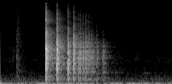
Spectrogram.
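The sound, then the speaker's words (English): Dice are rolled for an attack roll and rattle across a hard tabletop: a quick burst of sharp, clattering clicks lasting about half a second before settling into quiet, with no voices. “What, you mean you don't have dice with you wherever you go? Actually, I do within arm's reach.”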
